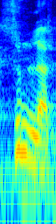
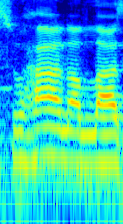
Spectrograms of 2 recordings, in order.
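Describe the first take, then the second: First: It is rushed and clipped into few syllables. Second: It is said slowly with every syllable clear. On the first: The words become unclear. The speaker calls it wrong. "Zikirnya terlalu cepat" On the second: The words are clear. The speaker calls it right. "Maka perbaiki"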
